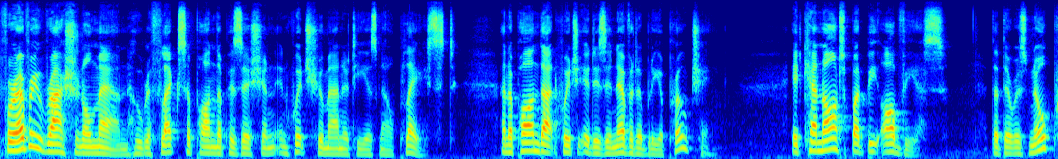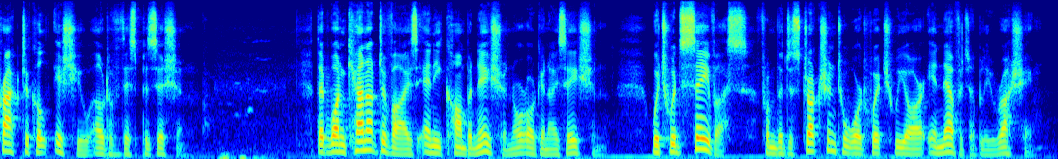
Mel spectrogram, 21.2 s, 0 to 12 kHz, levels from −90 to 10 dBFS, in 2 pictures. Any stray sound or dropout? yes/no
yes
